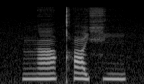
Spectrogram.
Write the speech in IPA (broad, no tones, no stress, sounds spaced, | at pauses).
ŋ ã qʰ a ç i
